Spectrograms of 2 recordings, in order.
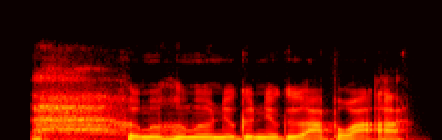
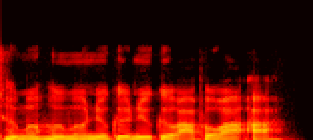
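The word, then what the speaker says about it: Humu humu nuku nuku apua'a (humuhumunukunukuāpuaʻa): It's so straightforward. – Well, now that you say, I still don't. I don't think I could still pronounce that. – It's all repeated words. Humu humu nuku nuku apua'a.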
